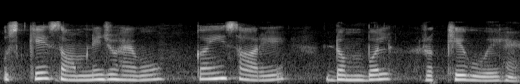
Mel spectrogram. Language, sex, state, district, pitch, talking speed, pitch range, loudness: Hindi, female, Himachal Pradesh, Shimla, 225 Hz, 125 wpm, 205-250 Hz, -16 LUFS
